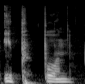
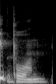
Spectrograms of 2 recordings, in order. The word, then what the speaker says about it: Иппон: Иппон тоже его как бы не говорят Иппон, он как Понятно. Ипон.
